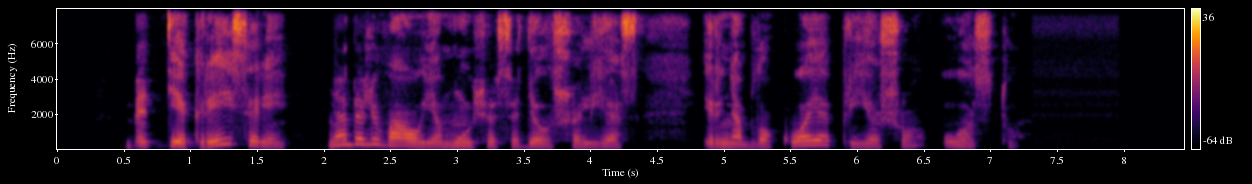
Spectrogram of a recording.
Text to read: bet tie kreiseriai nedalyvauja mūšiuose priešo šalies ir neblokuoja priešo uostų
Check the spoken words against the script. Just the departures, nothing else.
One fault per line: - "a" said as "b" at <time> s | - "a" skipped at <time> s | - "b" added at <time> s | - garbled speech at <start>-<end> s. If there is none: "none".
- "priešo" said as "dėl" at 3.6 s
